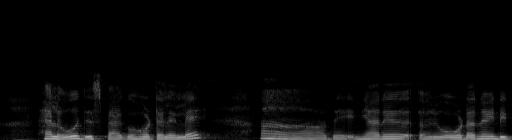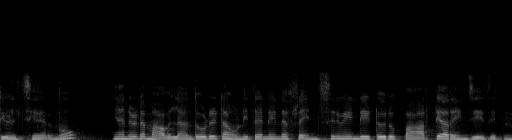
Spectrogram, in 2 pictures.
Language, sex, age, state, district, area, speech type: Malayalam, female, 18-30, Kerala, Wayanad, rural, spontaneous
